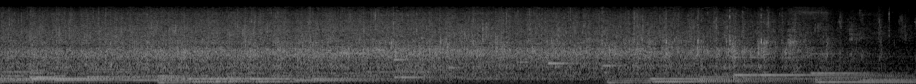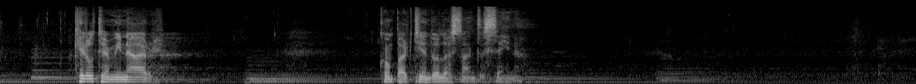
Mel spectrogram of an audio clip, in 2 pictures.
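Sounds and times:
audience applause: 0.0s - 8.8s
speech: 10.0s - 10.9s, 13.0s - 14.5s.

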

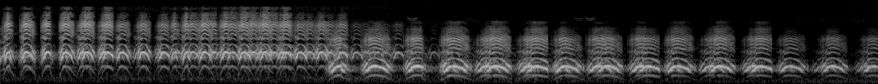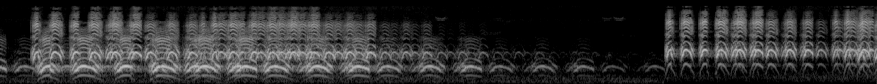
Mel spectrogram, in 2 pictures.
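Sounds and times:
crow chorus cawing: 0.0s - 17.5s.

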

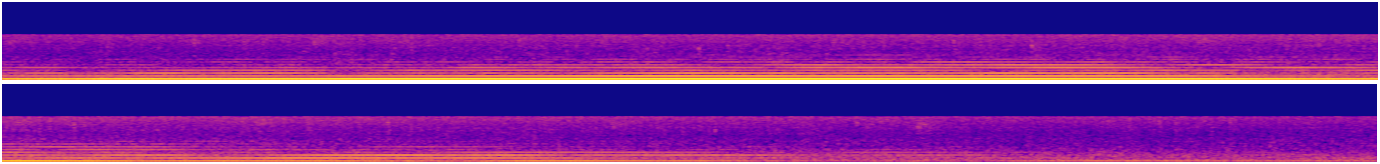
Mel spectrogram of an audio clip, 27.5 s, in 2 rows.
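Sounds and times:
pentatonic tornado siren: 0.0s - 24.9s.

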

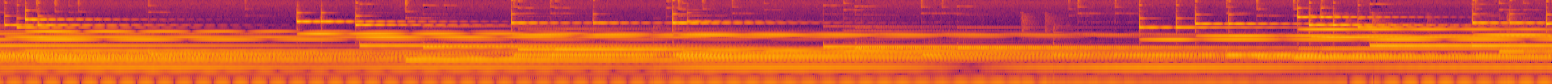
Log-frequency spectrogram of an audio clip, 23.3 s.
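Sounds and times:
bell harmonic twist: 0.0s - 23.2s.

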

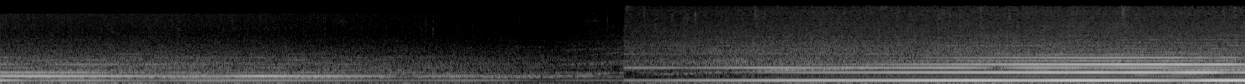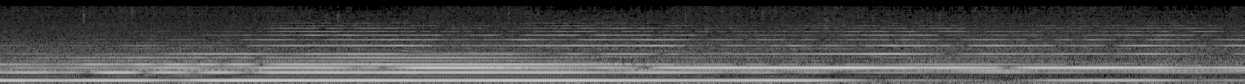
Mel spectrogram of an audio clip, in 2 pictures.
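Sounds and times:
clarinet imitating a tornado siren: 6.5s - 24.8s.

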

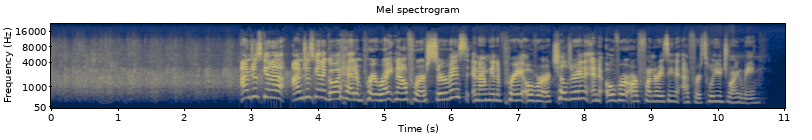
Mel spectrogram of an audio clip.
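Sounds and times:
audience applause: 0.0s - 4.3s
speech: 3.0s - 10.7s.

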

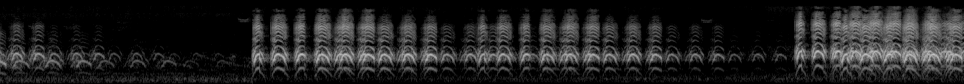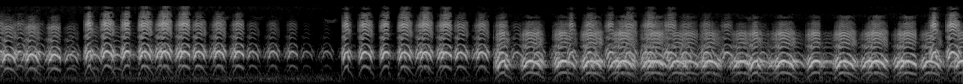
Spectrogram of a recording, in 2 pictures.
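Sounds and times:
crow harsh cawing: 0.0s - 19.2s.

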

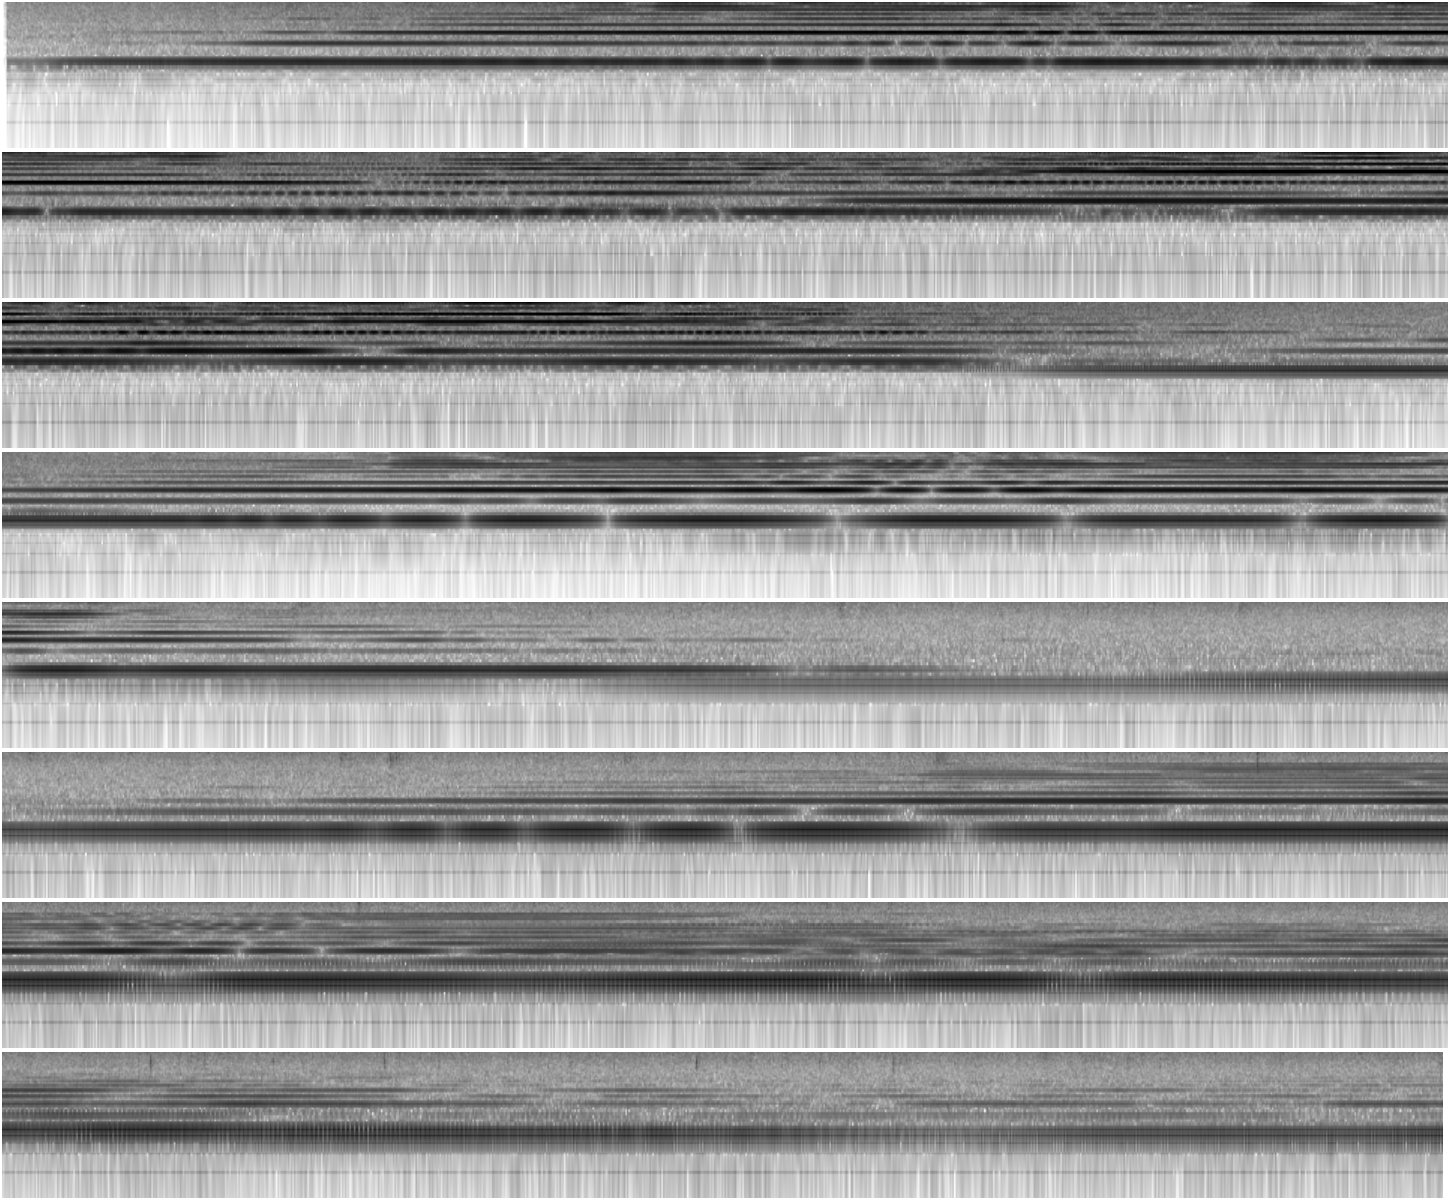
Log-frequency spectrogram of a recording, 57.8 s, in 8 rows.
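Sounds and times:
clarinet notes: 0.0s - 57.8s
tornado siren: 0.0s - 57.8s.

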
